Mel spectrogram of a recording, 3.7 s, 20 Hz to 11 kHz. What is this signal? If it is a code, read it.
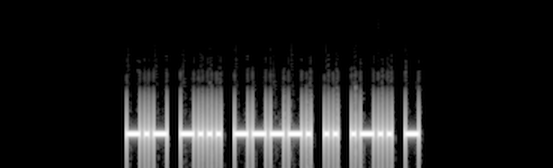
Morse code, heard as a keyed tone, about 40 wpm, 700 Hz. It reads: KB9ILT
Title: NA SOTA Chaser Callsigns 40wpm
